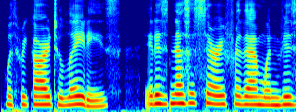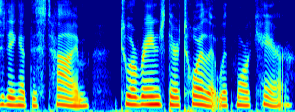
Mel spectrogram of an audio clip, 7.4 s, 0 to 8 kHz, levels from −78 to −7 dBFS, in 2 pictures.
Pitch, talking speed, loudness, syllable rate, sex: 200 Hz, 170 wpm, -19 LUFS, 4.8 syllables/s, female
